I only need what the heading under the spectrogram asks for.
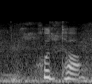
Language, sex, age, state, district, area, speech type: Assamese, female, 18-30, Assam, Kamrup Metropolitan, rural, read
